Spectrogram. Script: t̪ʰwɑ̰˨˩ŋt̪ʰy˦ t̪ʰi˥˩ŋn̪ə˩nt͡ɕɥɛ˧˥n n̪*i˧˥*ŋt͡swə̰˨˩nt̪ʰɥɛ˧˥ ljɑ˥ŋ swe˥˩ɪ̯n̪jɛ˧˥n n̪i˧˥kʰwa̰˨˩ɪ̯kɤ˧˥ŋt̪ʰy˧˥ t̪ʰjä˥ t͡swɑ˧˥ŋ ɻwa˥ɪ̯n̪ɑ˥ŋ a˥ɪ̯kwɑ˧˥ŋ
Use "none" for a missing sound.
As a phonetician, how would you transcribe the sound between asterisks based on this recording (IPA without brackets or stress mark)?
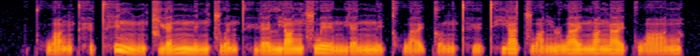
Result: i˧˥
